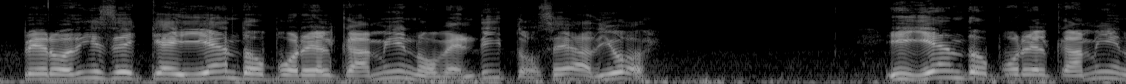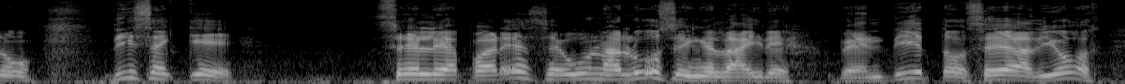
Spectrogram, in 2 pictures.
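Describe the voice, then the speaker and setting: A man's voice: high-pitched, pushed and bright. A man preaching a fervent sermon outdoors, repeating blessings and calling listeners brothers.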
